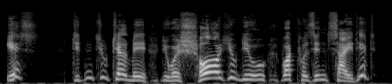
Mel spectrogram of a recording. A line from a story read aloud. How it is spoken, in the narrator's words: piped up Professor Flitwick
